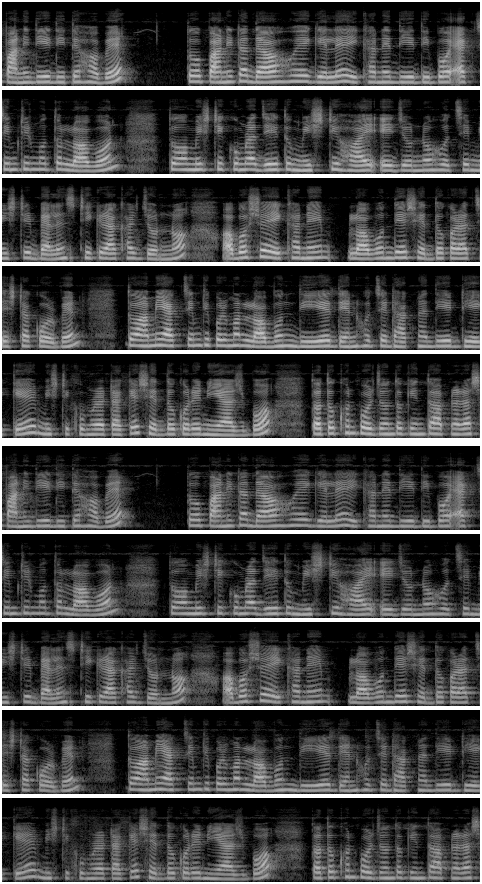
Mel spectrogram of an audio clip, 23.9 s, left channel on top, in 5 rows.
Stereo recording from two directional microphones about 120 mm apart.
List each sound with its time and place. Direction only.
0.0 s speech: 40° left (ahead or behind)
